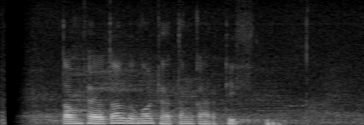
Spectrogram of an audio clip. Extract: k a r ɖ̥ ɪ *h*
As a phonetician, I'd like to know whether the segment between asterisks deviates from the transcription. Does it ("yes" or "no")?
yes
